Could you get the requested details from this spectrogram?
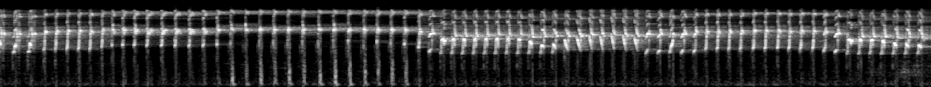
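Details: Long ngekek trill of a lovebird, used to provoke rival birds into singing: a dense, fast rattling chatter of high buzzy pulses that runs on continuously, shifting slightly in pitch partway through.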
